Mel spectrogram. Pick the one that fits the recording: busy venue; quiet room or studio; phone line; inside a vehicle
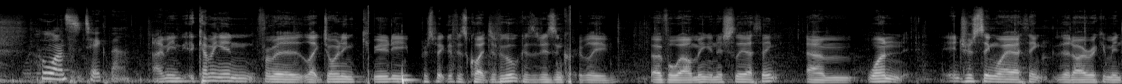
busy venue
